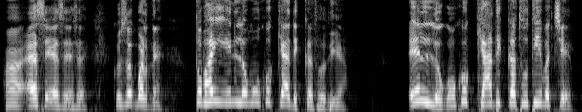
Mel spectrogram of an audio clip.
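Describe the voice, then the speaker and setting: High-voiced male teacher quizzing students. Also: a little mellow, no room sound, studio quality. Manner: keeps asking the students questions and repeats key terms; addresses students directly, chatty and informal. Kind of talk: live online class lecture.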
